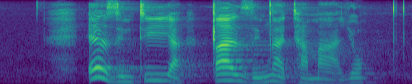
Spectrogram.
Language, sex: Xhosa, female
